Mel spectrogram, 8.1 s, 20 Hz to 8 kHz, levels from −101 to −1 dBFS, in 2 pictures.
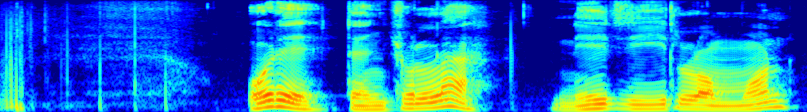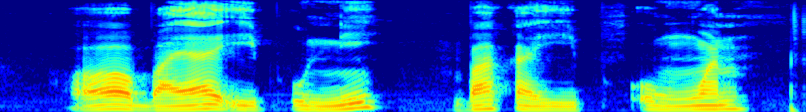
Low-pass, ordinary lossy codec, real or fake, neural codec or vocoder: none; none; real; none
